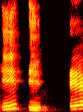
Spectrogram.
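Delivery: drawn-out ई then ए, sounded front of the mouth; vowel demo ee and e. Shown as a demonstration. Teacher to students, sounding out ई and ए clearly. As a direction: say ई, ई, ए slowly and clearly. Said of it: "बोल के देख".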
